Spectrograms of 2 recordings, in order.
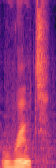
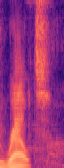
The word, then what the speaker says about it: root: Root? Yeah. Like, for some reason, I thought it was route. Like, we're routed. I've never heard we're rooted. No. So it's root, like tree root.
